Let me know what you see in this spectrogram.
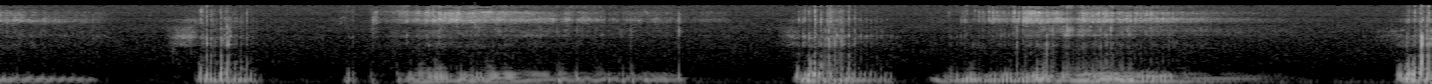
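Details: Shih Tzu dog snoring: slow, uneven, rough rattling breaths with pauses between, in a quiet room.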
